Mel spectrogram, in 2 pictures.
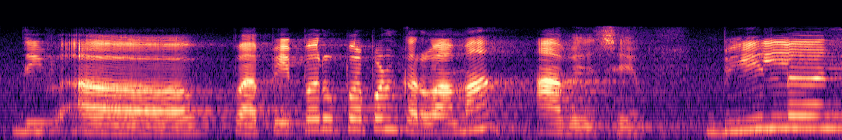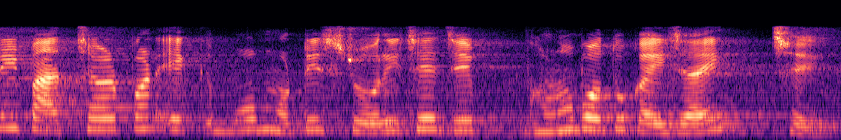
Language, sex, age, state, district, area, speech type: Gujarati, female, 45-60, Gujarat, Surat, urban, spontaneous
